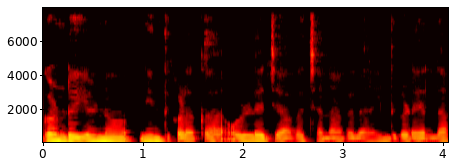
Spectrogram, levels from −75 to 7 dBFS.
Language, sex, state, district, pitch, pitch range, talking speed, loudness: Kannada, female, Karnataka, Chamarajanagar, 160 Hz, 155-165 Hz, 120 wpm, -25 LUFS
